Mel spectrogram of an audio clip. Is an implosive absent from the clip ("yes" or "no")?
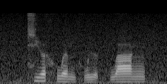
yes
